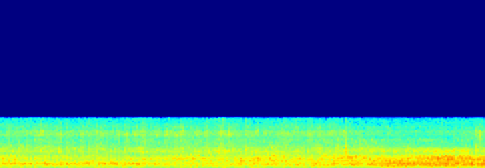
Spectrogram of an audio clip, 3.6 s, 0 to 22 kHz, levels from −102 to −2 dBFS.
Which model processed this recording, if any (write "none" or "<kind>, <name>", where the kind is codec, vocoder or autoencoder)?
autoencoder, DAC-VAE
